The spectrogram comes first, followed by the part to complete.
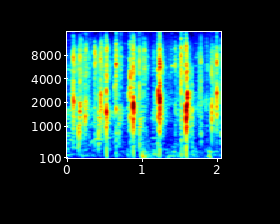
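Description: Scattered hand clapping from a group of people: irregular separate claps rather than full, loud applause.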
